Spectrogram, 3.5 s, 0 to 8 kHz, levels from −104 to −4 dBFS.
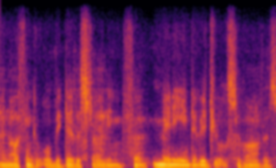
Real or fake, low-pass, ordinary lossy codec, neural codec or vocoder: fake; 7.2 kHz; Opus, 24 kbps; codec, 32 kHz, 1.9 kbps, SNAC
